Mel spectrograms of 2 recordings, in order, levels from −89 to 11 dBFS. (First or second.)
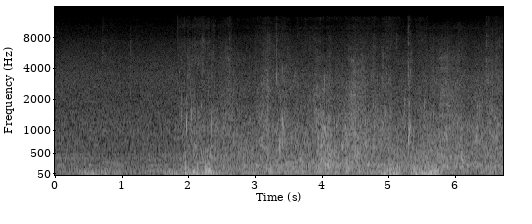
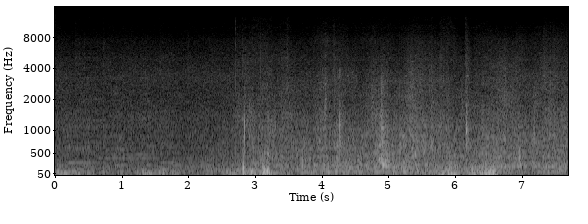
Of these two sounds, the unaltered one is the first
